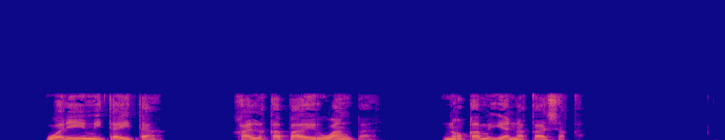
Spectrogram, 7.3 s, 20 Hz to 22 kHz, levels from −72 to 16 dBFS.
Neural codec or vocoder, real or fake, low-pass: none; real; 7.2 kHz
